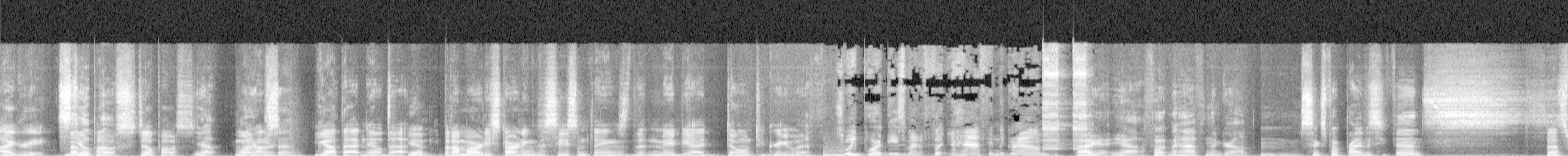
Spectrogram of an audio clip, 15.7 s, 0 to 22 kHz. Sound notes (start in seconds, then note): 10.4 buzzer blares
